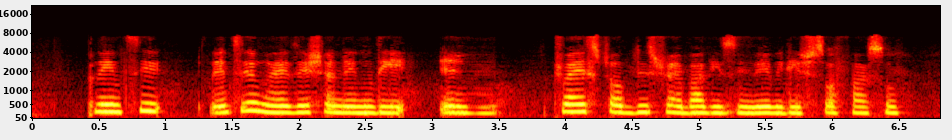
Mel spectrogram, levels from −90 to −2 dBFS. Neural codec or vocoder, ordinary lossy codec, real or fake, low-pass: codec, 16 kHz, 0.8 kbps, ZipCodec; AAC, 32 kbps; fake; 7.2 kHz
